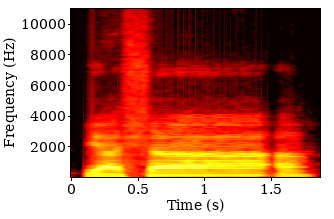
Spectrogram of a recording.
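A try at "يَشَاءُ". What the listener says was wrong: Kan ini pemanjangnya ada baris. Jadi pendek semua. Yasha'a. Yasha'a. Yasha'a. Yasha'a nyambung ya.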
